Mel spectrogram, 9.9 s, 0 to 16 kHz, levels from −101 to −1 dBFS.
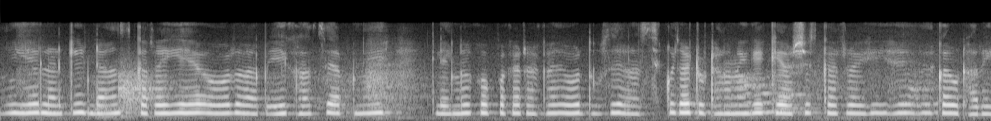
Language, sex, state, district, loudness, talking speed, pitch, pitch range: Hindi, female, Bihar, Saharsa, -18 LUFS, 180 wpm, 250 Hz, 245-255 Hz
